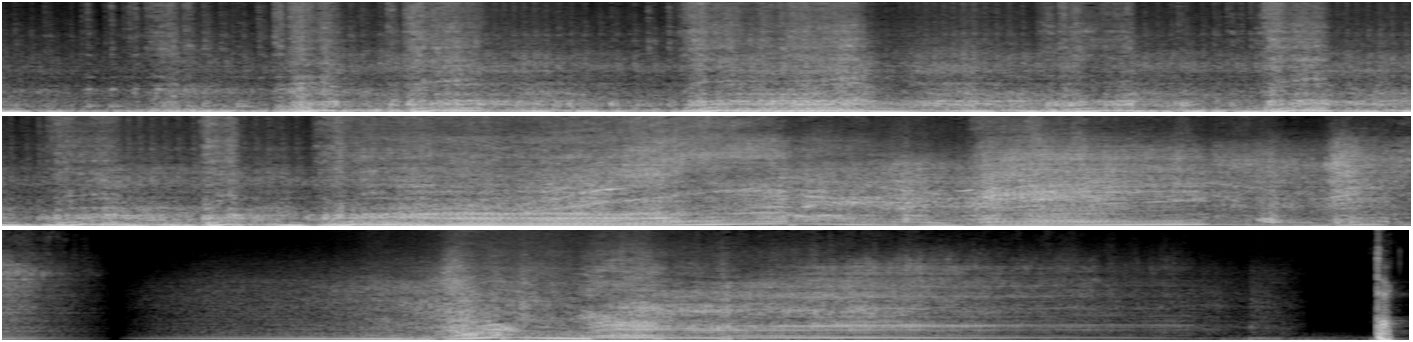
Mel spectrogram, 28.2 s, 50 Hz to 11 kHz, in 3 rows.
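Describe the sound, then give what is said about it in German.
A Porsche 356 sports car, the first Porsche ever built in series production, revs its engine loudly, its low rumble swelling and falling in repeated bursts, then cutting out briefly before firing up and revving again. “Das war ein Porsche. Und zwar der erste Porsche, der überhaupt jemals in Serie gefertigt wurde. Der Porsche 356.”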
